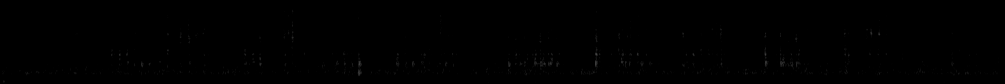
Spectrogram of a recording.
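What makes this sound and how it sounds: A wooden stylus scratches across a black-coated scratch art card lying flat, making quiet, dense, rapid strokes. The short, dry scrapes are bright and papery, with almost no low end and a few slightly louder strokes standing out from the steady rasp.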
